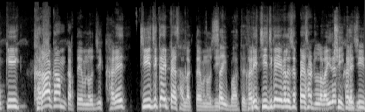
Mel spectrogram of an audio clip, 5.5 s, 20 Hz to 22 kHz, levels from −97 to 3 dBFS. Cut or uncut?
uncut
